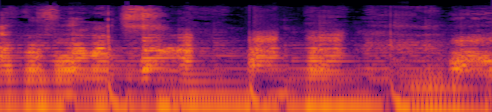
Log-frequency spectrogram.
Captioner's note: laughs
